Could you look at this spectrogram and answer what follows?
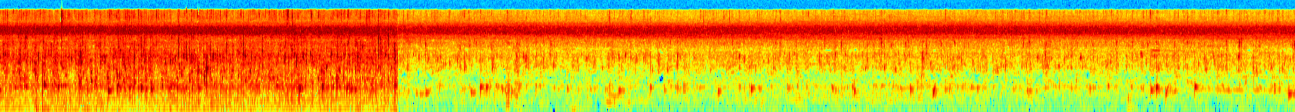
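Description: Water gushing from a black plastic pipe into a concrete pond, splashing for about four seconds. It then drops suddenly to a quieter steady trickle with a constant high hiss.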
